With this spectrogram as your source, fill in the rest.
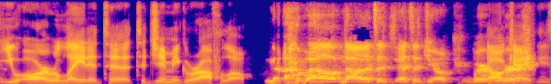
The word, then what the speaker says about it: Garafolo: I met his family, and see, he pronounces it Garofalo. Mm-hmm. I should pronounce it Garofalo. However, we got Americanized at some point, and it became Garofalo, and that's kind of what we go by.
